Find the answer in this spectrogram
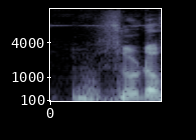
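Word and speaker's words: pseudo: वाला point it इज सूडो force तो यहां पर इधर लिख देता हूं चलो इट इज सूटो का स्पेलिंग क्या है हां पसो प यहां पर साइलेंट होता है तो सूडो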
